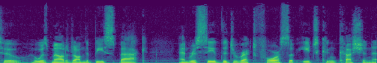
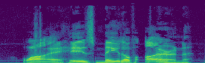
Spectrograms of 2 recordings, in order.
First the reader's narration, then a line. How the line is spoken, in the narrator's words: exclaimed the general, gazing admiringly on Kiuni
